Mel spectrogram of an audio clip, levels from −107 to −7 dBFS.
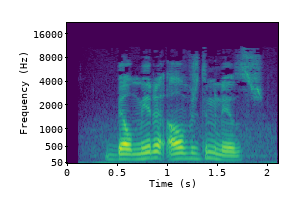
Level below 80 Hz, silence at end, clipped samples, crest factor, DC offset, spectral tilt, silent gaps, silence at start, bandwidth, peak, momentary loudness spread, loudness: -70 dBFS; 0.2 s; under 0.1%; 18 dB; under 0.1%; -6 dB/octave; none; 0.4 s; 10.5 kHz; -10 dBFS; 10 LU; -27 LUFS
